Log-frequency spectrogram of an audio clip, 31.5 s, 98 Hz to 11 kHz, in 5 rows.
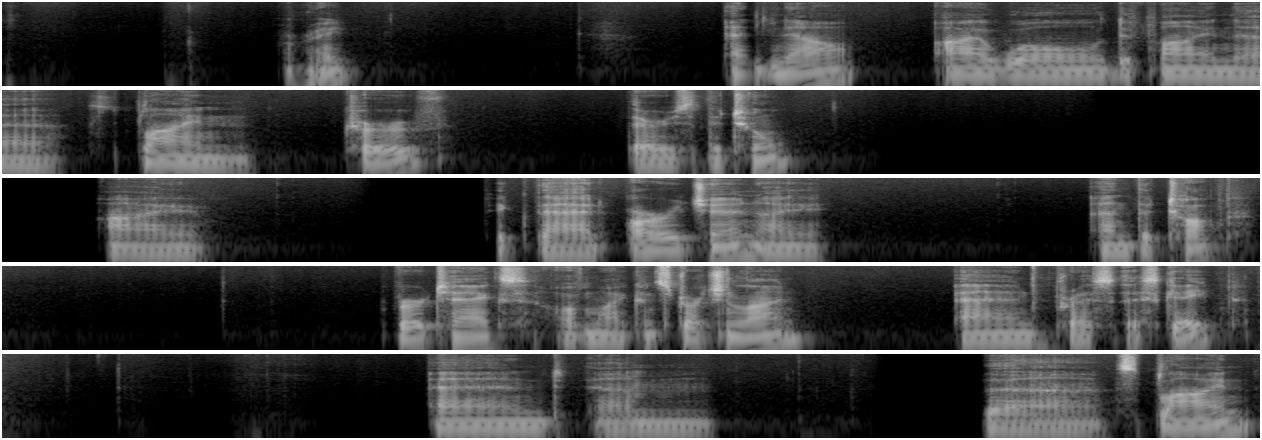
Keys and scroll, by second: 24.5 Escape, 29.4 Escape.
